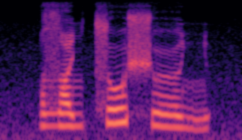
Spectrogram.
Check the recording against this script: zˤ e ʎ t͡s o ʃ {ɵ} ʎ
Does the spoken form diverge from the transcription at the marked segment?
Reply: no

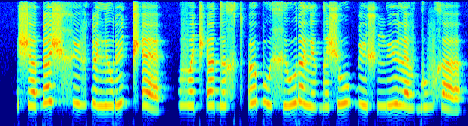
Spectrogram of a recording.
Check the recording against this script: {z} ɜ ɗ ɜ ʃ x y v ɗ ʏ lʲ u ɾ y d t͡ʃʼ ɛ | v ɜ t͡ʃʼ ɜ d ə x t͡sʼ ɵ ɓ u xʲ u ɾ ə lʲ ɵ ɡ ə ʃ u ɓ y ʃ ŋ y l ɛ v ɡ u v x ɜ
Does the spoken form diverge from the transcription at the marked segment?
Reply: yes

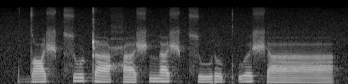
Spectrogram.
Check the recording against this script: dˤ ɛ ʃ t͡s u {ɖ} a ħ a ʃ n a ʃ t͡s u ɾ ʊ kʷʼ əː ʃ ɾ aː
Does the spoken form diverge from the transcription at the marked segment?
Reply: yes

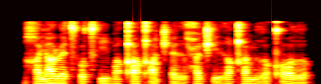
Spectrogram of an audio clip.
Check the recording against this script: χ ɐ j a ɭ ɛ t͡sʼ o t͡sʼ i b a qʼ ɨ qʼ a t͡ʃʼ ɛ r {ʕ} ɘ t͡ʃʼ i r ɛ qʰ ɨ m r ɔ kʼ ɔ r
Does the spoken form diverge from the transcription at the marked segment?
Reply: yes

